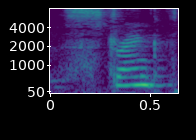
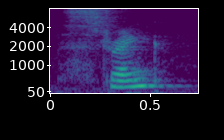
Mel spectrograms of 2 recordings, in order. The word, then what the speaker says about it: strength: And strength training. Don't forget to put your tongue between your teeth for the TH sound. Strength, strength, training.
